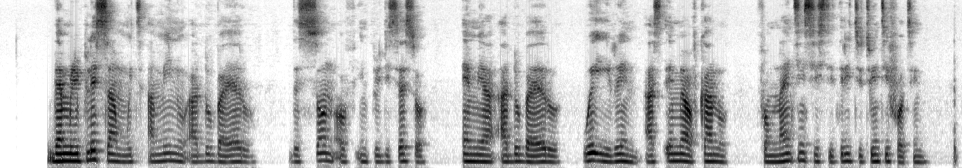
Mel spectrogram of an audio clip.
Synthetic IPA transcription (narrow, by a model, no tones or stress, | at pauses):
dɛ̃mɹiplesãmwita̰minuʔa̰dubaɛɹo | ðəsɔ̃nɔ̰fḭ̃mpɹidisɛsɔ | emiaʔa̰dubaɛɹo | weiɹẽnasemiaɔfkʰano | fɹɔ̃mnãɪ̃ntĩnsikstiθɾitʰutwɛ̃ntifɔtʰĩn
